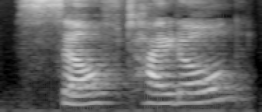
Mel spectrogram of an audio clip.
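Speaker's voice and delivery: ordinary delivery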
